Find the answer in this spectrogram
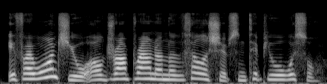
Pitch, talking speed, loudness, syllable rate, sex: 225 Hz, 275 wpm, -16 LUFS, 6.1 syllables/s, female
